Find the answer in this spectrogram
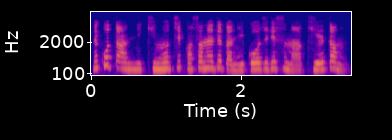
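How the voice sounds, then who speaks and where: On a muffled recording with no echo, a high-voiced woman streams live and chats casually. Reading comments from viewers out loud, she answers with blunt teasing comebacks and quick questions.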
